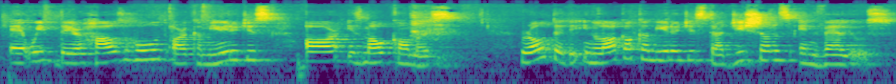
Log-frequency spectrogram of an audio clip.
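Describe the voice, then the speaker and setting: Speech in a Brazilian accent at a fairly slow pace, with ordinary pitch variation and very even loudness, comes with audible room echo and noticeable background noise. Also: woman, fairly high pitch for a woman. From Brazil, Bahia. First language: Portuguese. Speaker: public health researcher and doctor. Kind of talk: panel presentation. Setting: panel at a conference with audience. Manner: halting.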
